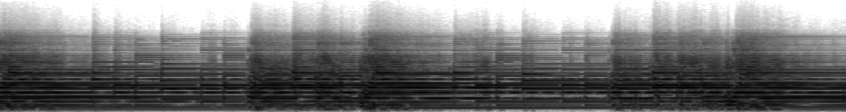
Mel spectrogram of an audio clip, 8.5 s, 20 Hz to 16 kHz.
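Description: Fender Stratocaster played through the Bass Instrument channel of a blackface Fender Bassman 50-watt tube head. It plays ringing chords, with a new chord struck every second or so, and the playing begins abruptly right at the start.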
